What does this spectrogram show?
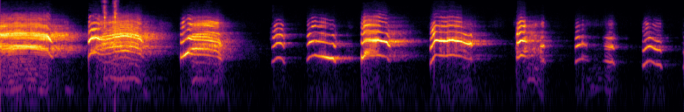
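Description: A monkey giving a string of high-pitched calls, each rising then falling in pitch: three long ones first, then about nine shorter calls coming quicker.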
